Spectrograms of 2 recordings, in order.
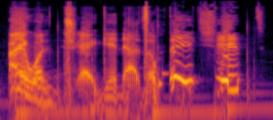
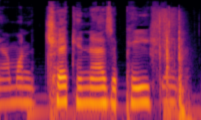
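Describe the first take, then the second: First: It is said in a weird, distorted voice. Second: It is said in a calm, normal voice.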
